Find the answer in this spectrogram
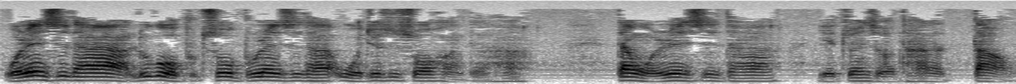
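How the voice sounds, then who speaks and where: A male pastor delivers a sermon in a gravelly, husky voice, explaining scripture patiently with frequent softening tag particles. The recording sounds dull and lo-fi. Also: mid-range voice, fairly even intonation, normal speed.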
